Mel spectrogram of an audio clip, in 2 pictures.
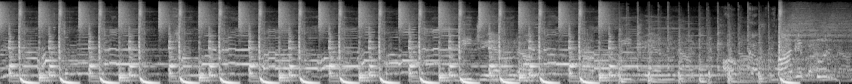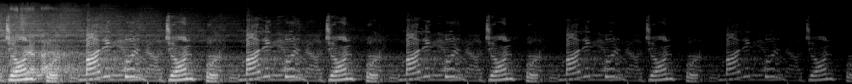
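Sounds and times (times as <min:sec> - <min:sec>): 
dholak with bass mix: 0:00.0 - 0:11.0.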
